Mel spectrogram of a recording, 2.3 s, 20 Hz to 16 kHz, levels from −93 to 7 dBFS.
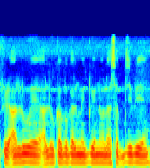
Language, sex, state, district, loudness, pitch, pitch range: Hindi, male, Arunachal Pradesh, Longding, -12 LUFS, 120 Hz, 115-120 Hz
